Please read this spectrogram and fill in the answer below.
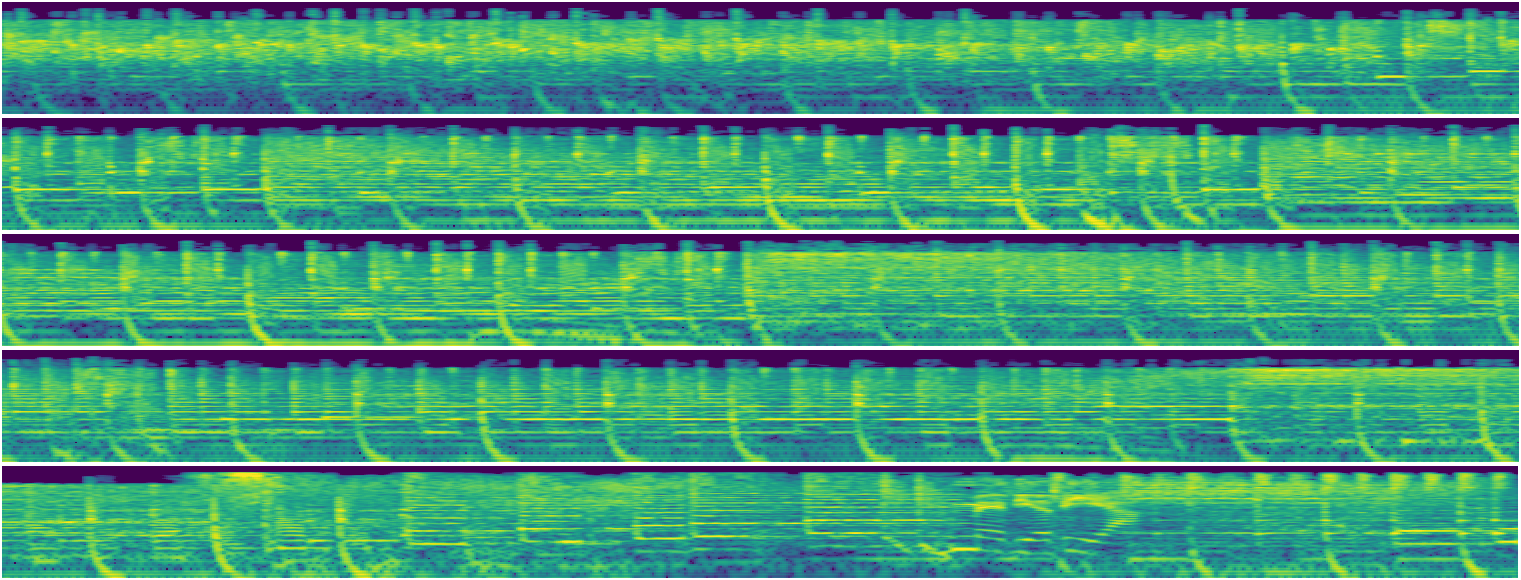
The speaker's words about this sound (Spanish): Muchas gracias a todos los estudiantes por recibirnos en el instituto. Gracias, un aplauso a todos vosotros.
